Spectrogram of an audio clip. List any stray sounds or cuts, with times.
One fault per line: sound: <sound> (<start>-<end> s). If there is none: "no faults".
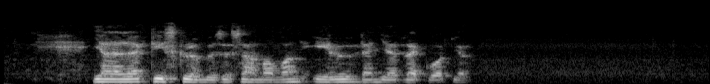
no faults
